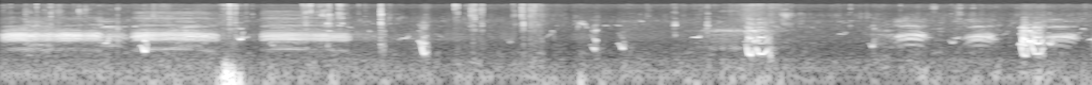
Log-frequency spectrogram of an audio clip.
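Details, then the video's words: Francolins (teetar), a Dakhni silver pair and an old bird: harsh, grating call bursts, several close together, then a pause before more scratchy notes, over a low rumble and a thump. "Dakhni Silver Jore and Bhuda Teeter sound"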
